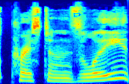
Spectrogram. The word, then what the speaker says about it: Preston Zly: So, that's our website and Instagram is Preston's Lee. That's how you say it.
